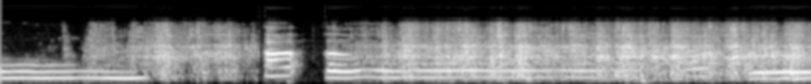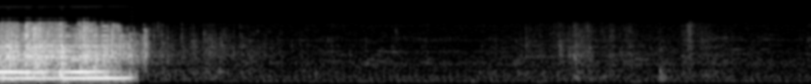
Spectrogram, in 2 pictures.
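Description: A woman humming steady held notes while a tarot deck rustles in her hands. Both cut off suddenly about five seconds in.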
